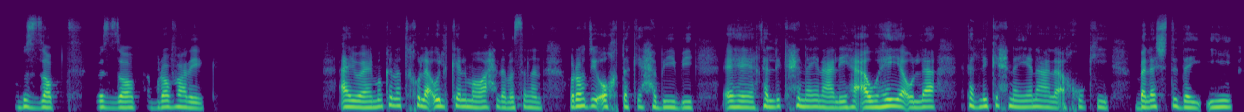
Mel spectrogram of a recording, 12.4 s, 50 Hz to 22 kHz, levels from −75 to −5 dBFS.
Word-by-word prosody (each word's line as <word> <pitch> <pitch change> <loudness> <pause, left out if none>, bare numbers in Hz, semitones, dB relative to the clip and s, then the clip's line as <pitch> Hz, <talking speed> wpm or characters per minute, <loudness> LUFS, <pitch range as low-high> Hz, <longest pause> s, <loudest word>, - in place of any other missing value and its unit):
بالضبط. 170 -1 -1 0.3
بالضبط، 170 -1 0
برافو 180 +3 0
عليك. 160 -4 -2 1.2
أيوه. 185 0 +4
يعني 175 - +2
ممكن 195 +5 -1
أدخُل 215 0 -1
أقول 195 +1 +4
كلمة 190 -4 0
واحدة 180 -1 -1
مثلًا، 165 0 -3 0.3
راضي 205 +1 +4
أختك 190 -1 +1
يا - - -3
حبيبي، 170 -1 -2 0.3
آآ 175 -1 +2
خلّيك 195 +2 -1
حنيّن 190 -4 0
عليها 170 +1 +1
أو 175 +1 +5
هي 200 +1 +5
أقول 170 0 +1
لها، 185 0 +4 0.3
خلّيكِ 205 +2 0
حنيّنة 190 -2 -1
على 175 -3 0
أخوكِ 185 -2 -9 0.4
بلاش 190 +1 +1
تضايقيه. 180 -1 0
180 Hz, 145 wpm, -22 LUFS, 170-190 Hz, 1.2 s, أو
